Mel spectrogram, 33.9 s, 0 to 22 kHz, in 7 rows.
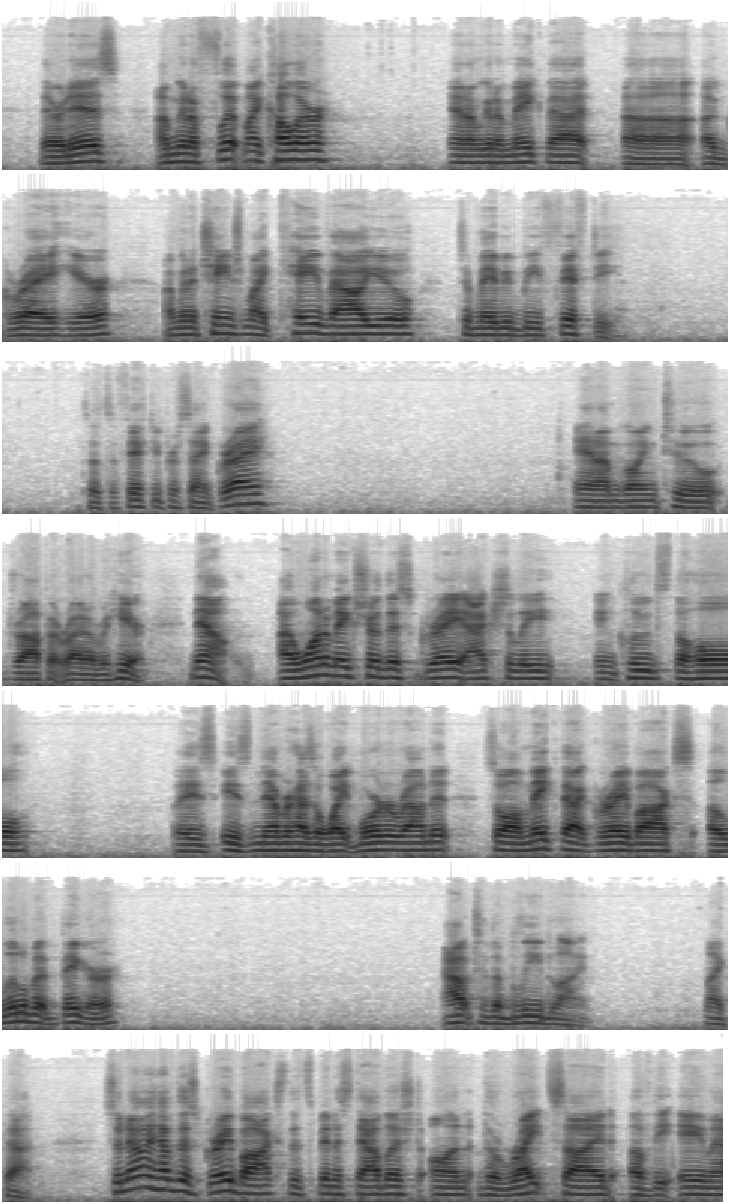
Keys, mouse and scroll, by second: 1.5 click, 2.6 click, 2.8 click, 6.9 click, 8.4-8.8 typing, 10.1 click, 12.0 click, 15.0 click, 23.8 click, 26.3 click, 29.0-33.8 click, 32.1 click.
